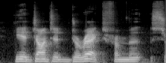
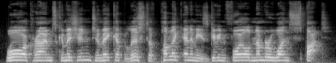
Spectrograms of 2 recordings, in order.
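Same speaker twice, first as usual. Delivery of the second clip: higher, louder bulletin read; official broadcast voice; 7 semitones higher, 6 dB louder than usual. Acted. Bulletin naming Foyle public enemy, high and loud. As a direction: announce the manhunt with urgency.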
